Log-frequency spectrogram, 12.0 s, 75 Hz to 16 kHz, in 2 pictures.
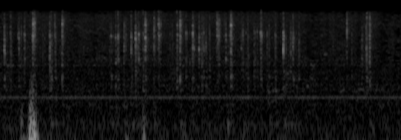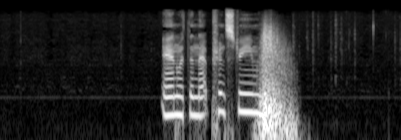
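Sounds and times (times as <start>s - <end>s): computer keyboard typing: 0.0s - 1.0s, 1.6s - 4.6s, 5.2s - 5.6s, 10.6s - 12.0s
faint steady hum: 0.0s - 12.0s.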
